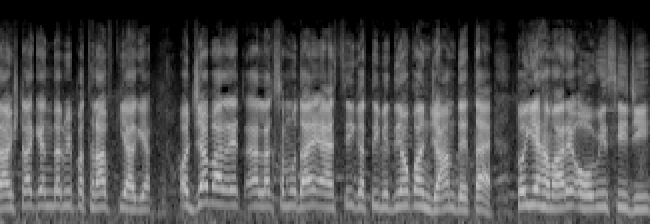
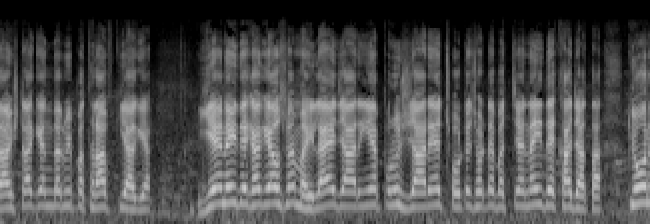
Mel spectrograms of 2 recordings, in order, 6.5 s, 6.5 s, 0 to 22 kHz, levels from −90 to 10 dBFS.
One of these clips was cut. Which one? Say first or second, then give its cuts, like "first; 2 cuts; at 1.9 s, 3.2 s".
first; 1 cut; at 1.7 s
